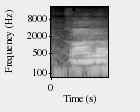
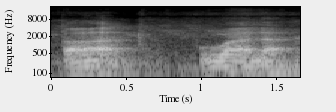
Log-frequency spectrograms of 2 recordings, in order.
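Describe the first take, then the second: First: It has one long 'aa' vowel in the middle. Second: It has a separate 'wa' syllable in the middle. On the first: This is the actual, easier spoken form of the word. "काला बोलना आसान है" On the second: This is the original underlying form of the word. "ये असल में था कवाल। ... पढ़ना मुश्किल हो गया"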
